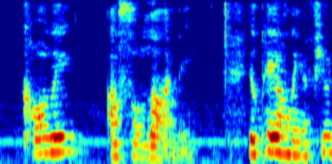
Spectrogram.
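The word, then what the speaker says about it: Colli Asolani: therefore supposedly higher quality yet, called Colli Assolani, pronounced Colli Assolani.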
